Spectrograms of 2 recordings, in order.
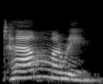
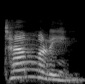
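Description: The two takes are said the same way.

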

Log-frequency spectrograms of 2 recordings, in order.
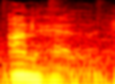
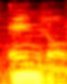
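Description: First: The name is said with a Spanish pronunciation. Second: The name is said with an English pronunciation. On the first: "in Spanish it's Angel" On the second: "in English it's Angel"

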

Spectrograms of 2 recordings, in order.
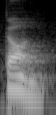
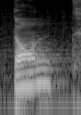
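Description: First: The final T sound is dropped. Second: The final T sound is clearly pronounced. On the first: The speaker calls it right. "T 발음 안 합니다" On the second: The speaker calls it wrong. "don't 안 하고요"

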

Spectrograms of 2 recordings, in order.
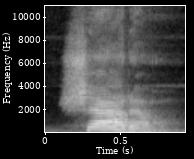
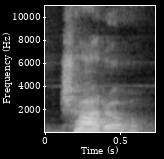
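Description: First: The word begins with a soft sh sound. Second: The word begins with a sharp ch sound. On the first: The speaker calls it right. "Listen to the following SH words" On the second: The speaker calls it wrong. "is often said as chado"

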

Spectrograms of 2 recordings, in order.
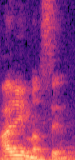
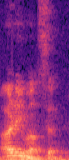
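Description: No difference in how they are said.

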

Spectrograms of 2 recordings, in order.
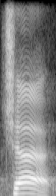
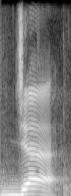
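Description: First: The consonant is airy, like ch. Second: The consonant is clear and voiced. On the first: The speaker calls it wrong. "terlalu banyak memberikan angin... tidak ca" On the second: The speaker calls it right. "Dia murni ja"

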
